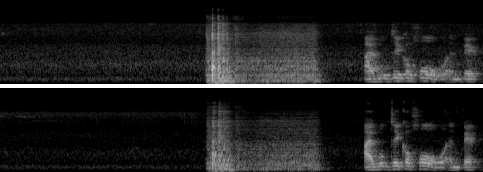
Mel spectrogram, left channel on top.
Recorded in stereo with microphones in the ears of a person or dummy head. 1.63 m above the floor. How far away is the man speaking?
About 0.5 m.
